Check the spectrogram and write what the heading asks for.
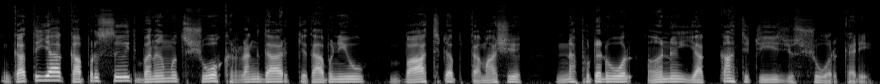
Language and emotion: Kashmiri, neutral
